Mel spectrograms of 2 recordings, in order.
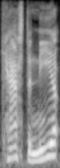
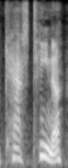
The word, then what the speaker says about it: Castanea: but we're in the Metropolis of castania or castina depending on where you uh were raised at and how you say it but we're gonna we're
